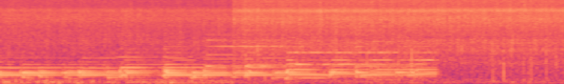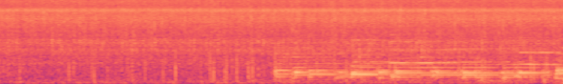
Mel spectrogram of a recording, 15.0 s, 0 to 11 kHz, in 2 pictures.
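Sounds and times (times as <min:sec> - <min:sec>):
ukulele music: 0:00.0 - 0:05.9, 0:11.2 - 0:15.0
rain hissing: 0:00.0 - 0:15.0
raindrops ticking: 0:00.0 - 0:15.0.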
